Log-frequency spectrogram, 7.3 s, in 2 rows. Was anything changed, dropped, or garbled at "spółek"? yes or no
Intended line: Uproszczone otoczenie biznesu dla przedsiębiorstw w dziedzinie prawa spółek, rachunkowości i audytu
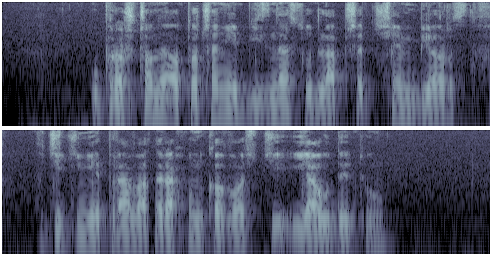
yes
